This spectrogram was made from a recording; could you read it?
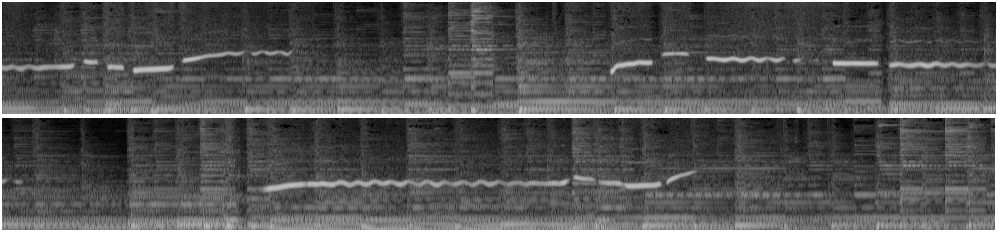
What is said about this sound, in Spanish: Con la guitarra y el silbido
